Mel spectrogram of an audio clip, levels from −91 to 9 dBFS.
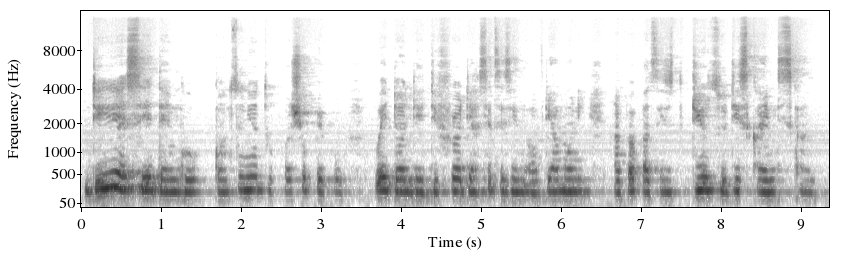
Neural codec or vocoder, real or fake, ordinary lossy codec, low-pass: none; real; none; 14.4 kHz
